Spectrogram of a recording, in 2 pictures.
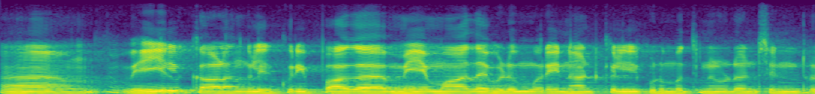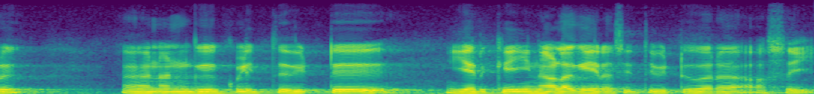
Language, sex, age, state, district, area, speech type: Tamil, male, 30-45, Tamil Nadu, Pudukkottai, rural, spontaneous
